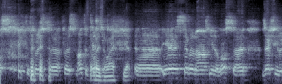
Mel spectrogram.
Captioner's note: chuckles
